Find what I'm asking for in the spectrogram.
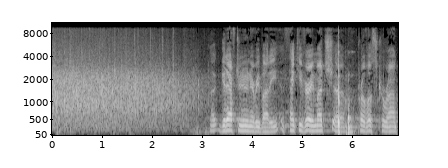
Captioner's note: applause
